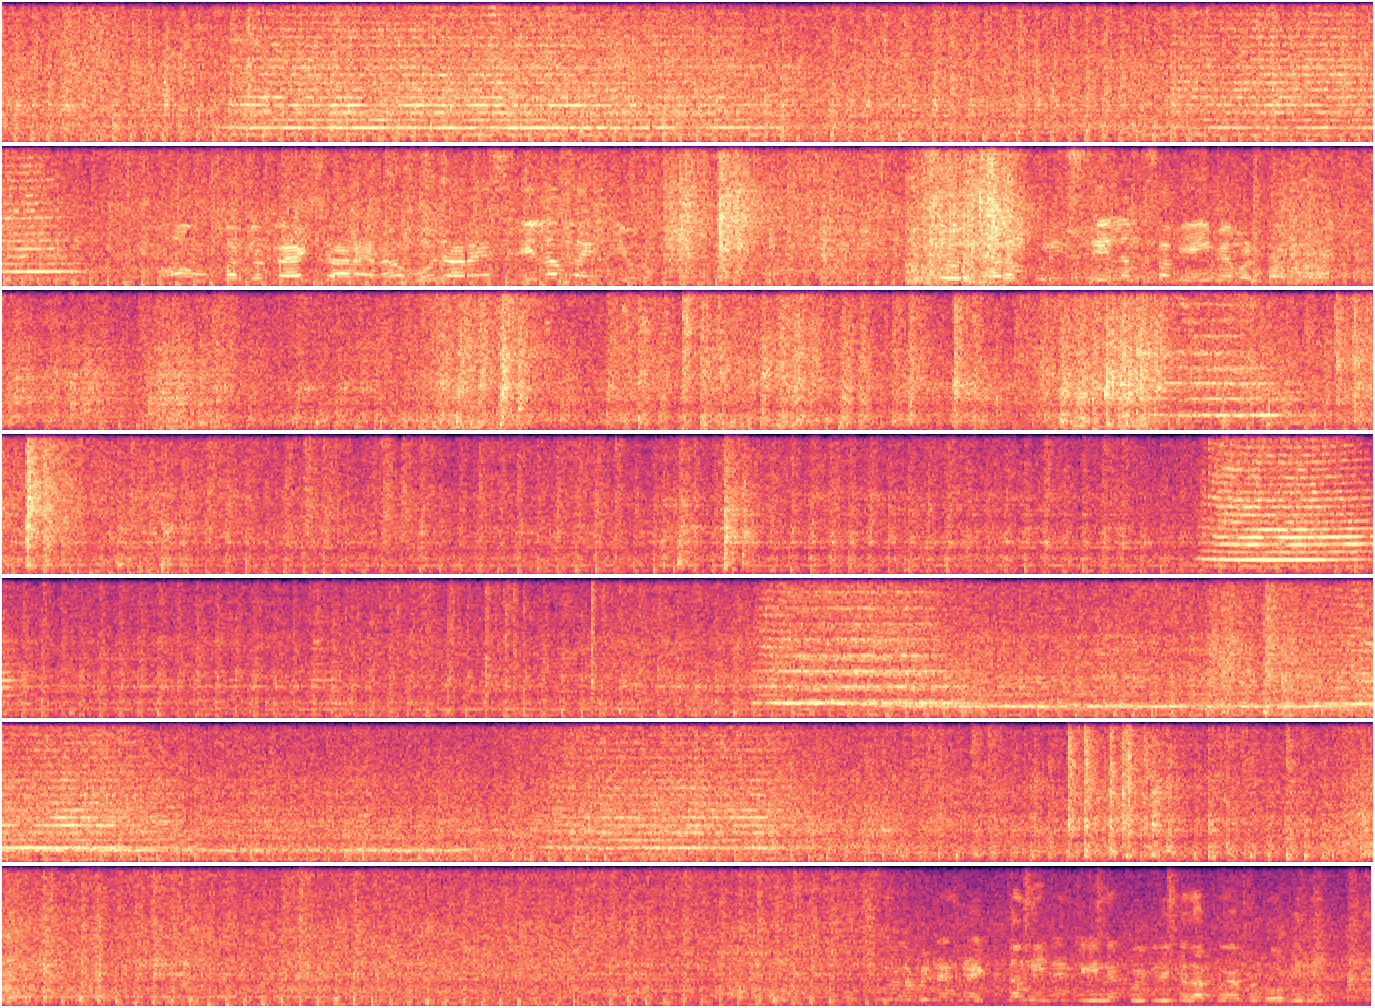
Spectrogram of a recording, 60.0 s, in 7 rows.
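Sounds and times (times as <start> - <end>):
train wheels clattering over rails: 0.0 - 59.9
locomotive horn: 1.3 - 5.1, 7.1 - 9.2, 24.1 - 25.5, 33.2 - 34.6, 39.0 - 48.0.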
